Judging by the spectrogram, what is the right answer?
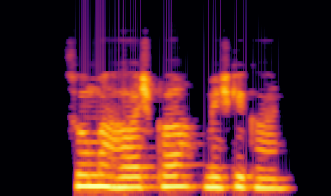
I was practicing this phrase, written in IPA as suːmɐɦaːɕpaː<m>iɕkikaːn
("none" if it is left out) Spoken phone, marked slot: m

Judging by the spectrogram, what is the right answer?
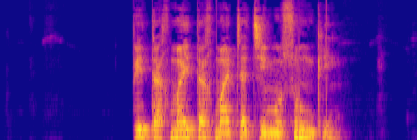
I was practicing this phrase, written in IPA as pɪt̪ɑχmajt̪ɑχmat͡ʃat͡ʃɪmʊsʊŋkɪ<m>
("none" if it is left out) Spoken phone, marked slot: none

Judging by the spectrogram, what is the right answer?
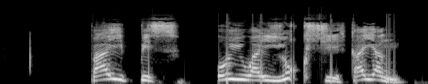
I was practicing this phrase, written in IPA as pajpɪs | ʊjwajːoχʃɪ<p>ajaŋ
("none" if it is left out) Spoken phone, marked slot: k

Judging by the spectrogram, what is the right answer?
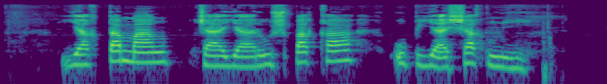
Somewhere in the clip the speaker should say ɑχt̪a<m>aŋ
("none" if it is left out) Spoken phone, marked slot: m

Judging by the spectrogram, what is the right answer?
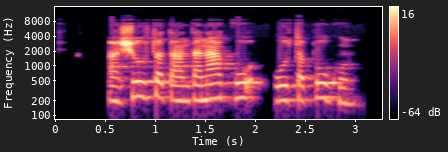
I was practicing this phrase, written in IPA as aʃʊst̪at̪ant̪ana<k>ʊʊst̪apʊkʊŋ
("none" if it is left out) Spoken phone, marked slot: k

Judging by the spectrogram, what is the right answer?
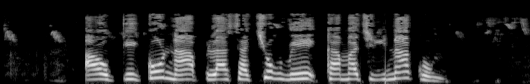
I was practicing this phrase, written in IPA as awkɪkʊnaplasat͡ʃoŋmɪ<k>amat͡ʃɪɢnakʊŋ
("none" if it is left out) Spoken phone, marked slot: k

